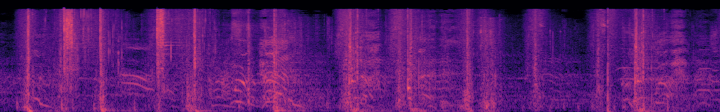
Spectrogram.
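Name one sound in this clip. Heavy punches land with dull thuds in quick succession.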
